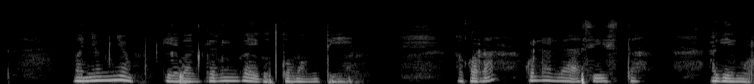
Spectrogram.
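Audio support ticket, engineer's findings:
HE-AAC compression, throughout the speech. Treble gritty and metallic, s sounds lispy, harmonics misaligned above the crossover, nothing above 11.1 kHz. Likely component: HE-AAC encoder at a very low bitrate, around 12 kbps, coding only the lower band and rebuilding treble by spectral band replication with a coarse envelope. Heavy damage.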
